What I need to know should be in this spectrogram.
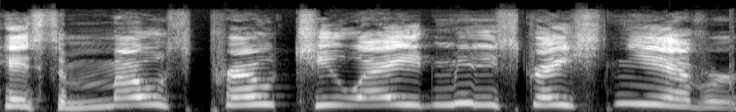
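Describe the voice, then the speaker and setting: Fairly slow pace in a high, put-on character voice. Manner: comic, mocking.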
